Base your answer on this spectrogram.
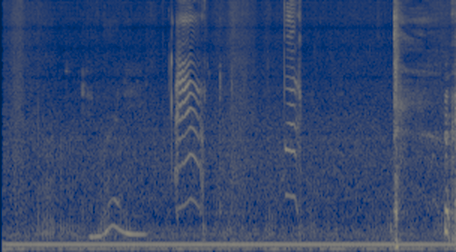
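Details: Siamese kitten yawning hard, giving a short rising-falling squeak then two brief harmonic-rich squeals a second apart, over a steady low electrical hum with a few clicks.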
